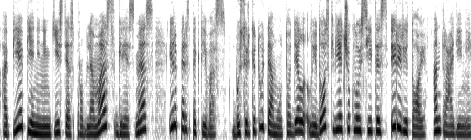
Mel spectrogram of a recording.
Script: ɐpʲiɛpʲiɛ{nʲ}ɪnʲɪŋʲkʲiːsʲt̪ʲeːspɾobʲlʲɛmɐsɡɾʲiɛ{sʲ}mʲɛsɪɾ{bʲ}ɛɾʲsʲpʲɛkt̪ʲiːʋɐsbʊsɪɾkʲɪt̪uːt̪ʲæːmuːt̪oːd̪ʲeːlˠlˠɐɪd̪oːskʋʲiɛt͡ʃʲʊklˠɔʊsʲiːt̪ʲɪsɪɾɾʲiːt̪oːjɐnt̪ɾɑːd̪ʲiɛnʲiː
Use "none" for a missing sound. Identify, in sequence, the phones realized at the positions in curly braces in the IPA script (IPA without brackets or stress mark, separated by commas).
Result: nʲ, sʲ, pʲ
